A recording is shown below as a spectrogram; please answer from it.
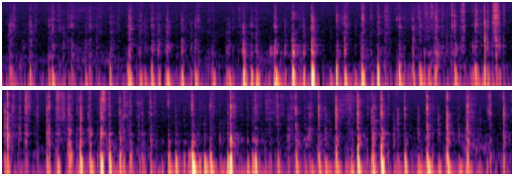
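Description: A small, hollow, closed, hand-sized white cardboard box is tapped and scratched with fingertips and nails. Rapid, irregular, dull low thumps with faint scratchy clatter run continuously throughout. Each tap is short and dry, with almost no ring.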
